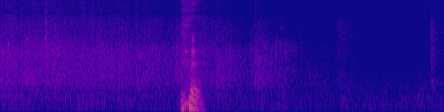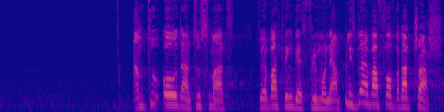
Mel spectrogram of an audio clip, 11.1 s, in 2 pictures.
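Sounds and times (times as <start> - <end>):
audience clapping: 0.0 - 4.4
speech: 2.2 - 2.7, 7.2 - 11.0.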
